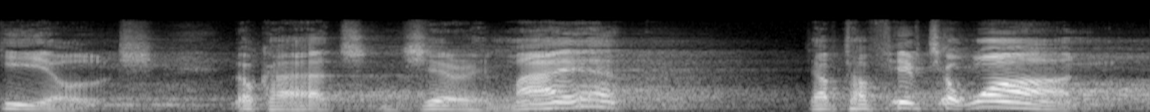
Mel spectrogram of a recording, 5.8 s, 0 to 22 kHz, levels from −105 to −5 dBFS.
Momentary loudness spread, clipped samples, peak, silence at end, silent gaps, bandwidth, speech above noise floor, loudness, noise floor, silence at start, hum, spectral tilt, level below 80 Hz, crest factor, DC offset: 22 LU; under 0.1%; -4 dBFS; 0 s; none; 9.8 kHz; 30 dB; -24 LUFS; -54 dBFS; 0 s; none; -5.5 dB/octave; -68 dBFS; 20 dB; under 0.1%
